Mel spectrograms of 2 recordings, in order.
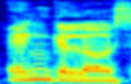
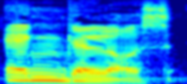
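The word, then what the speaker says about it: ἄγγελος: be agelos which is agelos or Angelos is how you would phonetically you would speak it phonetic means the way it sounds so it's spelled AG g g e l oos but it sounds like Angelos that's where we get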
